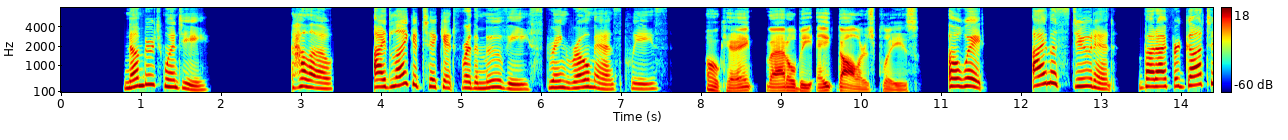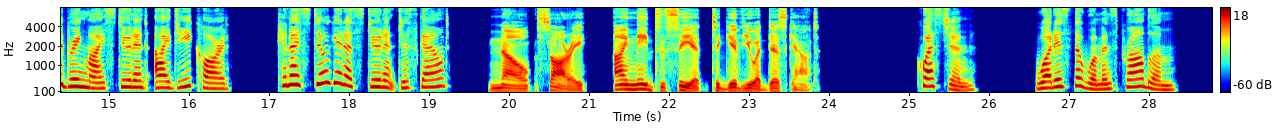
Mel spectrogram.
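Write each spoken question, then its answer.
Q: What is the woman's problem?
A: She forgot her student ID card.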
